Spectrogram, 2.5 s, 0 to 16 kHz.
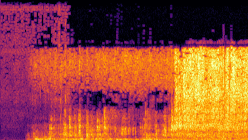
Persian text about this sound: هنوز اندکی از ساعت 5 صبح سپری نشده که صدای انفجار مهیبی در دل کوههای قائمیه در حاشیه زاینده رود میپیچد. انفجار با نیروگاه برق اصفهان، قدیمی ترین نیروگاه برق این استان، ارتباط دارد.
